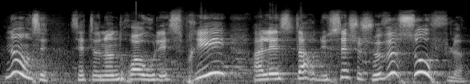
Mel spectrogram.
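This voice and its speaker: A woman's voice: a little high, sing-song, measured pace, a bit bright, a little hiss or hum. A woman announcing a radio comedy segment in a lofty, mock-grand manner. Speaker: show announcer. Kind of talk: scripted comic jingle announcement.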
